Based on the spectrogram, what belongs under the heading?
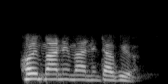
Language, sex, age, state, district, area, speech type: Manipuri, male, 60+, Manipur, Imphal East, rural, conversation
